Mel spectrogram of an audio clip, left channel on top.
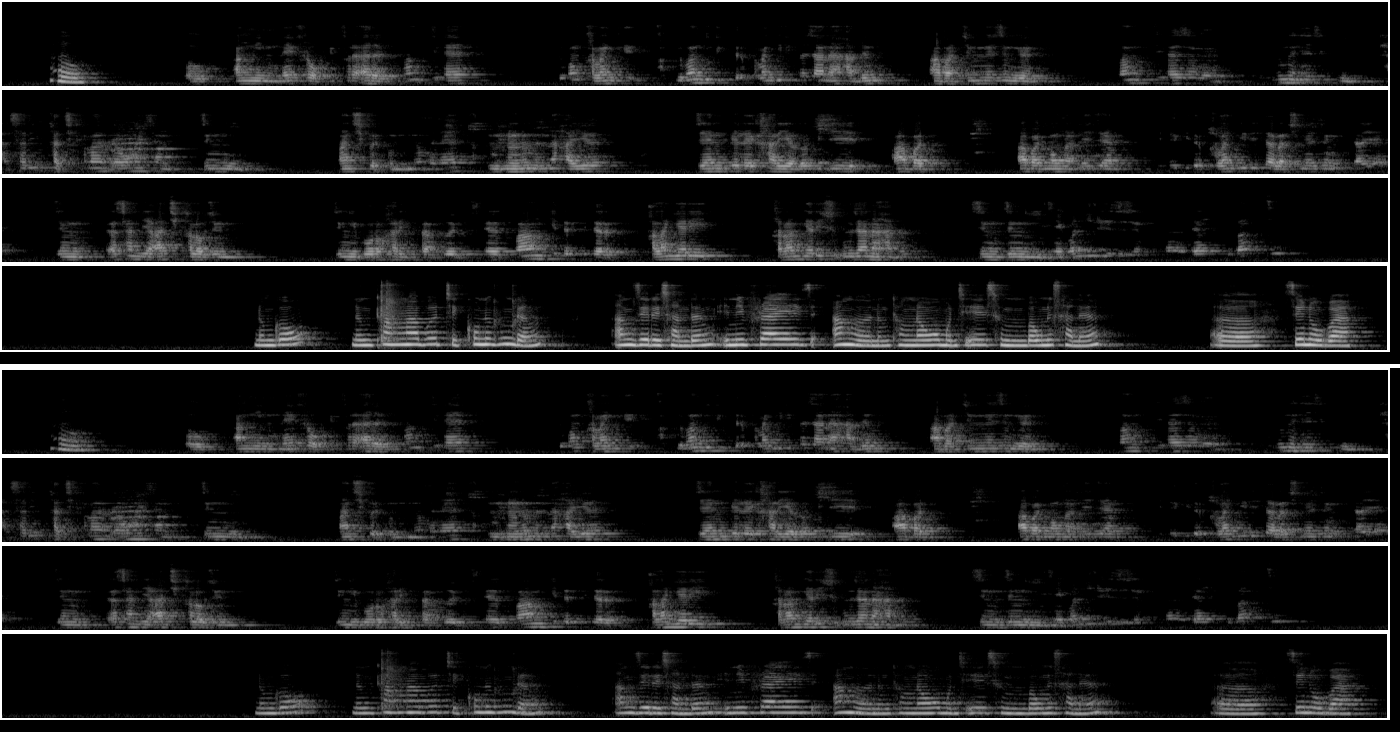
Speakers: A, on the left (about 65°); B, on the left (about 20°).
A: औ
B: औ आंनि नुनायफ्राव बेफोर आरो गोबां बिदिनो गोबां फालिगि गोबां गिदिर गिदिर फालांगिरिबो जानो हादों आबादजोंनो जोङो गोबां बिदिनो जोङो नुनो मोनो जोंनि थासारि खाथि खालायावहाय जों जोंनि मानसिफोरखौ नुनो मोनो नुनो मोननो हायो। जेन बेलेग हारियाल' बिदि आबाद आबाद मावनानै जेन गिदिर गिदिर फालांगियारि जालासिनो जों दायो जों दासान्दि आथिखालाव जों जोंनि बर' हारिफ्राबो बिदिनो गोबां गेदेर गेदेर फालांगियारि फालांगियारि सुबुं जानो हादों जों जोंनि मेगननि नोजोरजों नुनो मोनदों गोबां दि
A: नंगौ नोंथाङाबो थिगखौनो बुंदों आं जेरै सानदों इनिफ्राय आङो नोंथांनाव मोनसे सोंबावनो सानो ओ जेनौबा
